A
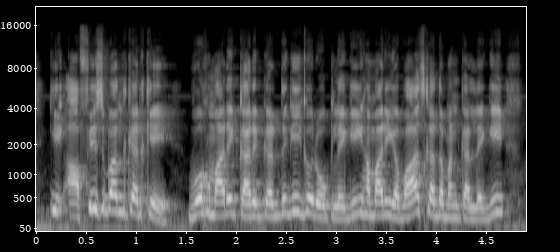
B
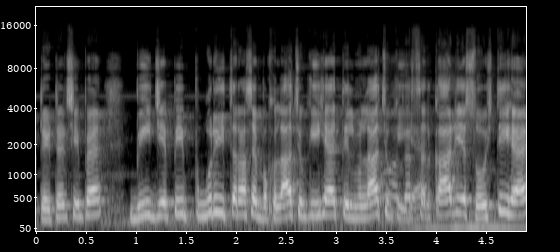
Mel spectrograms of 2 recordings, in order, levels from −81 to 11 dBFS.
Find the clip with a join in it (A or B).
B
